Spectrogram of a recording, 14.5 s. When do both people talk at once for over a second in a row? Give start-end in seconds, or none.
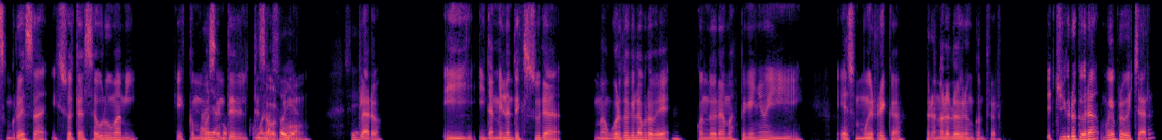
2.5-3.8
